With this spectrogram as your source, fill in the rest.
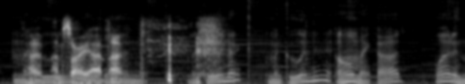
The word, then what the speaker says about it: Maganac: Maganac Corpse, and fun fact, it is pronounced Magwanek. I'm sorry. Maguanek?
